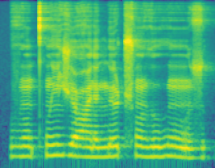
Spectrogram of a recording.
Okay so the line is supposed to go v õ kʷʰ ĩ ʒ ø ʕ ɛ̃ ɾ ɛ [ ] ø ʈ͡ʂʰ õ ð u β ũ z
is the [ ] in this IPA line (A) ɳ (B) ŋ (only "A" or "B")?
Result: B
